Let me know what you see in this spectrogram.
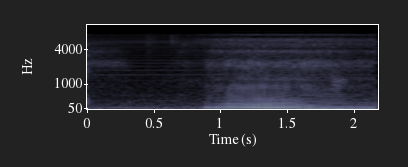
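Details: Loud snoring from a sleeping Egyptian man, with clapping from onlookers.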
